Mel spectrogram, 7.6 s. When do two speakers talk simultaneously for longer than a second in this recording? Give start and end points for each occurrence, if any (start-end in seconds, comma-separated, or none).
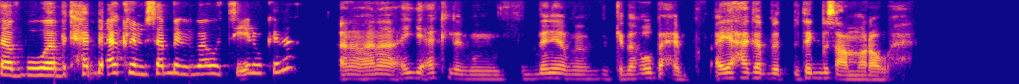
none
